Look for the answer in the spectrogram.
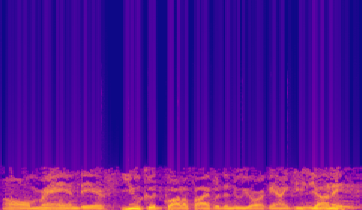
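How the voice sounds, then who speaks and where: An actor playing a wary, good-natured local sidekick with folksy casual grammar in a 1950s radio drama. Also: male voice, mid-range voice, steady tone, a little slow, in a large hall, noisy background, close to an everyday voice. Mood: impressed. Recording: dull old radio, off-mic.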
